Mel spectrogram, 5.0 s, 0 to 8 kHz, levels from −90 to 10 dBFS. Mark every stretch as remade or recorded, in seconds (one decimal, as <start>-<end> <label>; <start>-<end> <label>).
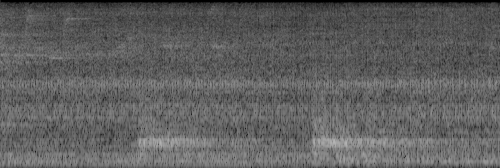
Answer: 0.0-2.5 recorded; 2.5-5.0 remade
